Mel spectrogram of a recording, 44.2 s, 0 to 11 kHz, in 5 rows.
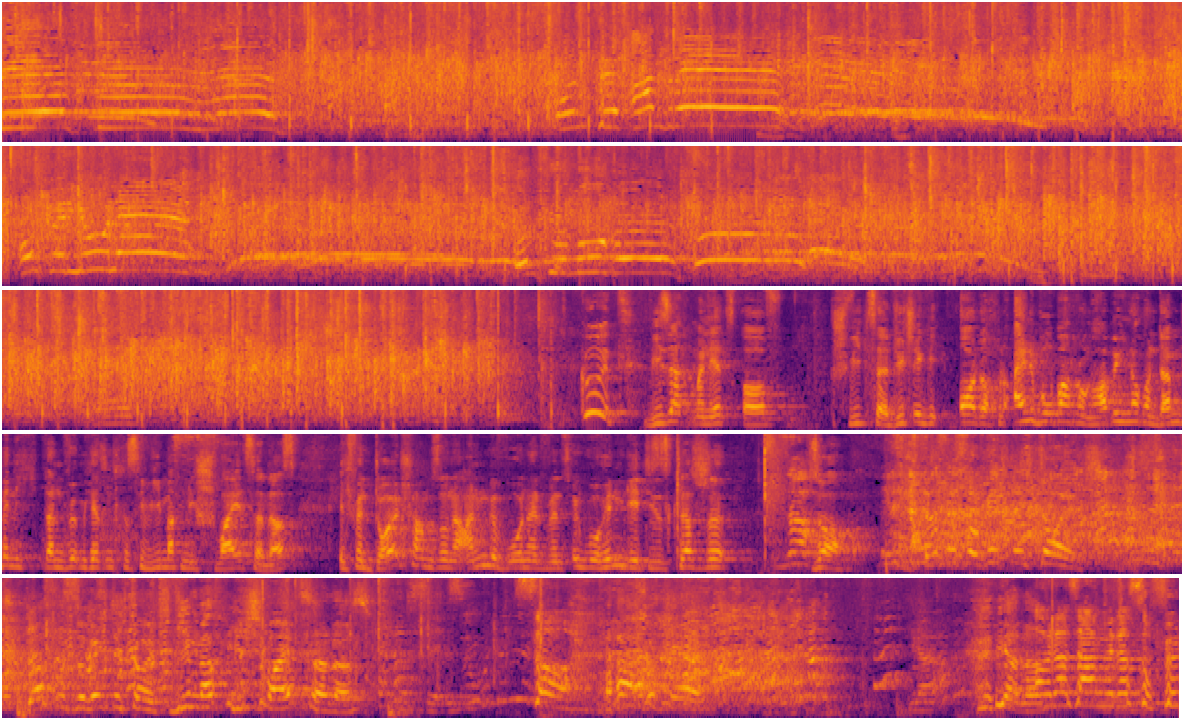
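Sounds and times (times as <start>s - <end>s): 
scattered cheers and whoops: 0.0s - 2.2s, 5.0s - 8.3s, 9.8s - 17.2s
large audience applauding: 0.0s - 21.8s, 33.3s - 38.2s
speech: 22.9s - 40.9s, 42.2s - 44.2s
laughter: 33.2s - 37.8s, 39.5s - 43.2s.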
